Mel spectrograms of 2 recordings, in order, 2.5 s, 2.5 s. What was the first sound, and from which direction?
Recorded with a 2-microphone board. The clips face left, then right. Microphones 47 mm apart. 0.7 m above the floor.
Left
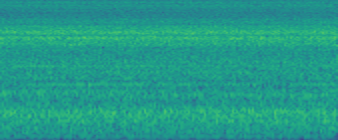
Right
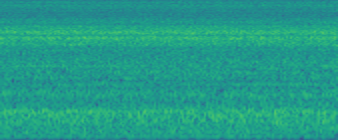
Only background noise.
